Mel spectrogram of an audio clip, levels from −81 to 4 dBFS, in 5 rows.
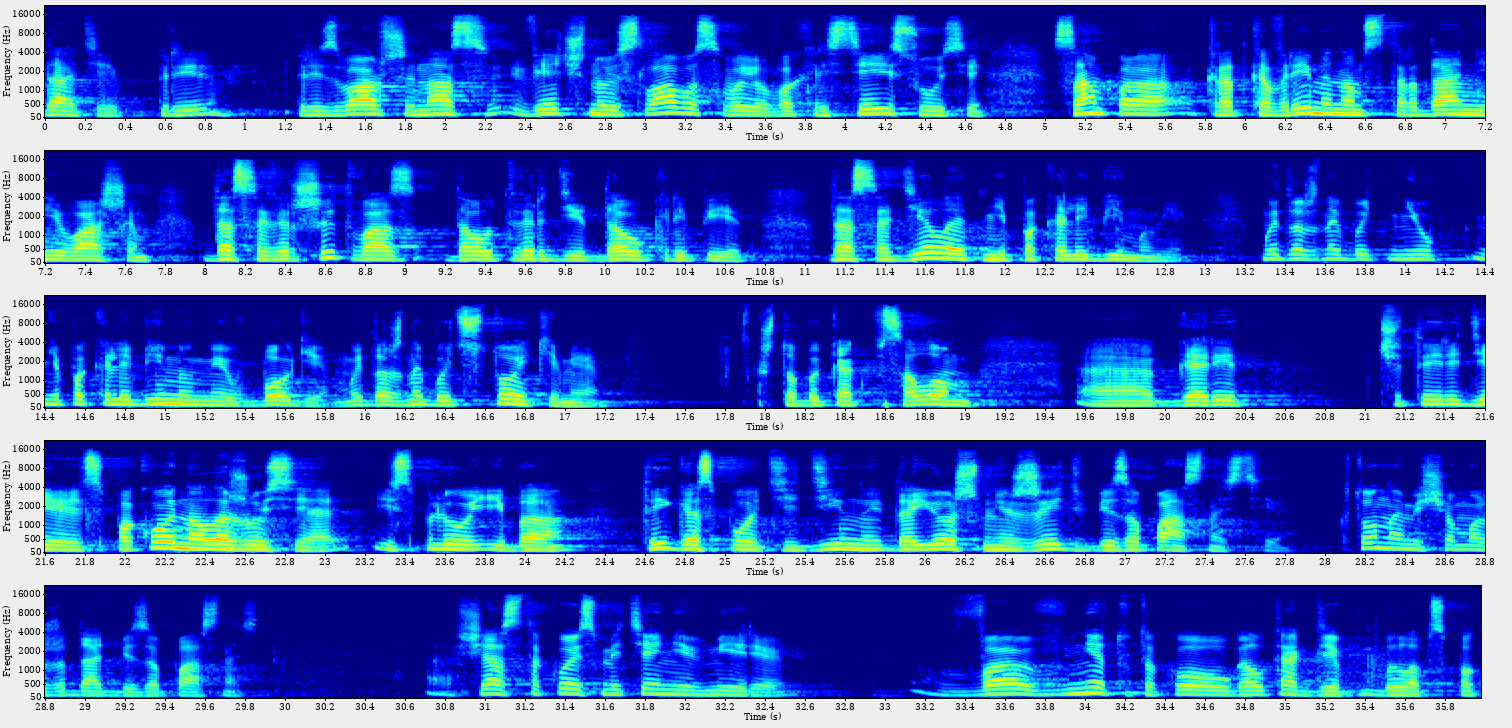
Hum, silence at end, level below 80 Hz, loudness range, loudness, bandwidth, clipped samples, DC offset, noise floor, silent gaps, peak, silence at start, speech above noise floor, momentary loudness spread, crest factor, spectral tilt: none; 0 s; -74 dBFS; 8 LU; -31 LUFS; 16.5 kHz; under 0.1%; under 0.1%; -70 dBFS; none; -8 dBFS; 0 s; 40 dB; 12 LU; 24 dB; -4.5 dB/octave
